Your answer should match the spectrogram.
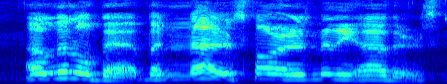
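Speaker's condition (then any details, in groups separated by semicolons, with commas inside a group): Cerebral palsy; wants clearer, more precise speech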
